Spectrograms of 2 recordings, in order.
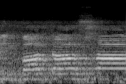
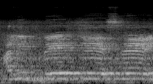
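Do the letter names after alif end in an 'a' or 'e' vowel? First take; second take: a vowel; e vowel. First: The letter names end in an 'a' vowel. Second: The letter names end in an 'e' vowel. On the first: The speaker calls it right. "इस तरह से सबक को पढ़ेंगे" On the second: The speaker calls it wrong. "इस तरह से नहीं पढ़ेंगे"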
